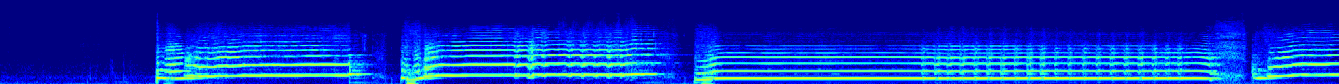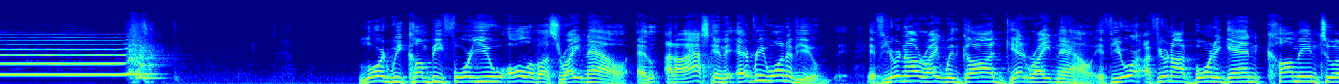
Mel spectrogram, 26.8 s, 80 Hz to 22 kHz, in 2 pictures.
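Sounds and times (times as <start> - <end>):
shofar blown during a prayer gathering: 1.5 - 15.2
speech: 17.2 - 26.7.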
